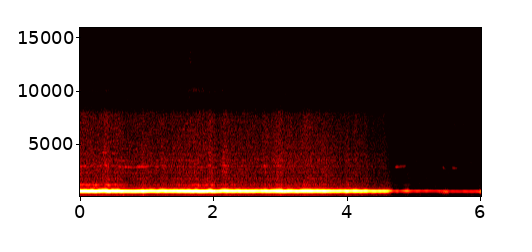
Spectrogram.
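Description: A single long, steady held tone at a mid pitch with a slight waver and a few faint overtones, cutting off about four and a half seconds in; a new, more wavering tone starts at the very end.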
